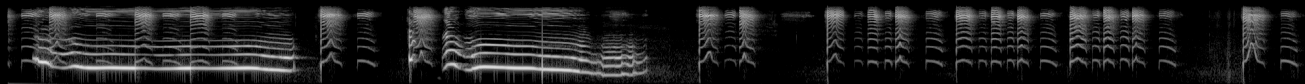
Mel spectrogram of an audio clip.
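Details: Pet dog Teddy Bear Pierre howling at a squeaky toy he howls at only when squeaked: two long, steady, harmonic howls, the second sliding downward, alternating with quick bursts of high toy squeaks.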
